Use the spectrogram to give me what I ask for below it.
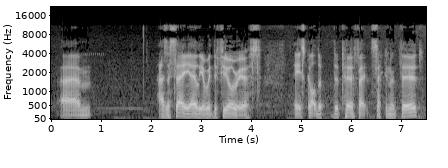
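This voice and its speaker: A man with a slight Sheffield accent speaks at a very slow pace in a fairly low pitch, with ordinary pitch variation, very even loudness, and long, frequent pauses. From northern England, Sheffield. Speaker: gaming video creator. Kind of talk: tutorial. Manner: casual, hesitant with fillers.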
